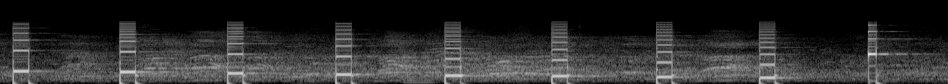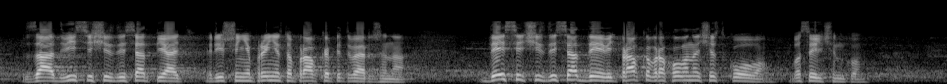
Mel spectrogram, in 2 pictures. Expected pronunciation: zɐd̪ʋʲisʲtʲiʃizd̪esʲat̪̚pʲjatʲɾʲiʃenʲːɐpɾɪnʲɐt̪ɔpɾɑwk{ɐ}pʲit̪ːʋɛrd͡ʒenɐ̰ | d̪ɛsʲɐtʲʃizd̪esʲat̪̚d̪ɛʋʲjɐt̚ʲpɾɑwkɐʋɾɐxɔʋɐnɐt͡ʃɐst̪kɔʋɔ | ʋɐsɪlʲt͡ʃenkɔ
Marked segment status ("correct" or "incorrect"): correct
